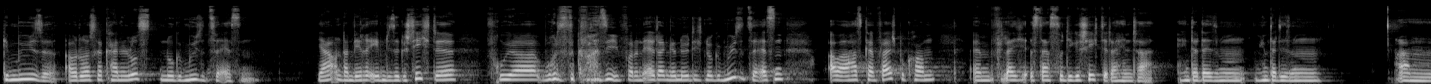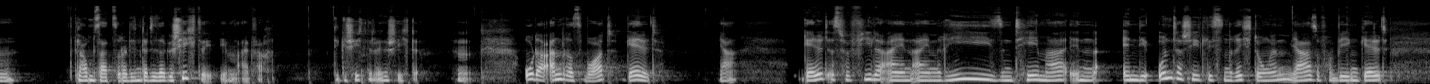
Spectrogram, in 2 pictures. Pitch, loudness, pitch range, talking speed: 200 Hz, -20 LUFS, 185-220 Hz, 170 wpm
